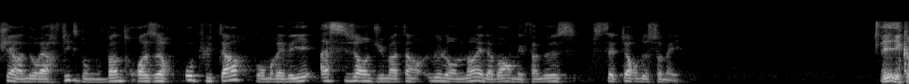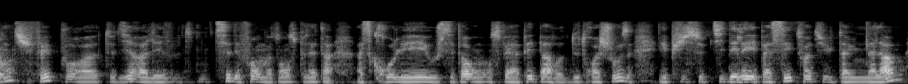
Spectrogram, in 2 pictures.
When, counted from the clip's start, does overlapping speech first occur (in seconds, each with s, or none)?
none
